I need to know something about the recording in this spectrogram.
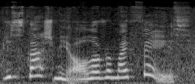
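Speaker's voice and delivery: put-on high, teasing little-girl voice; playful young girl. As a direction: tease your sister after the splash. Elita voiced, splashed.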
